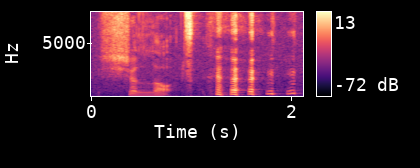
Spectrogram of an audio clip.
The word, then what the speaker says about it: Shalott: she the Lady of Shalott that's it it's got to rhyme with Camelot the Lady of Shalott okay very good nice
